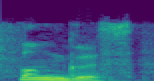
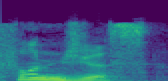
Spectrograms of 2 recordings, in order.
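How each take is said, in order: First: Said in the usual way. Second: "fungus" with a soft g, like "fun-jus"; "fungus" as FUN-jus, not FUNG-gus; soft-g mispronunciation. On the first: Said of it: "I say fungi because it's fungus". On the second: Shown as a demonstration. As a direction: say "fungus" with a j sound in the middle. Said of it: "not fungus".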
